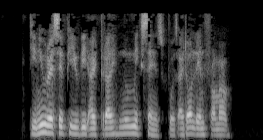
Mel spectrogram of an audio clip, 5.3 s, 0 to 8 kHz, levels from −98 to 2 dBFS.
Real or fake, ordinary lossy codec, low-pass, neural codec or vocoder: fake; MP3, 24 kbps; 7.2 kHz; codec, 16 kHz, 0.8 kbps, ZipCodec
